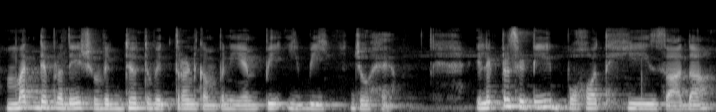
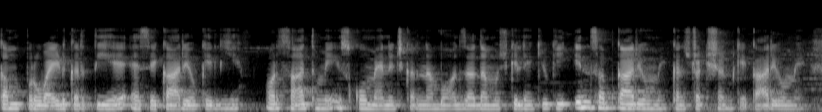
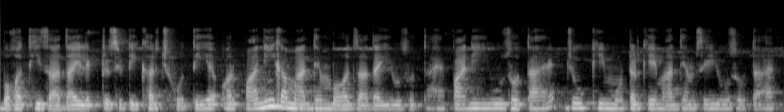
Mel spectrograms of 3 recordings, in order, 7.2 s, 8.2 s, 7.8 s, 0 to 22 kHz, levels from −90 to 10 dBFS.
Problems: background sounds at intervals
